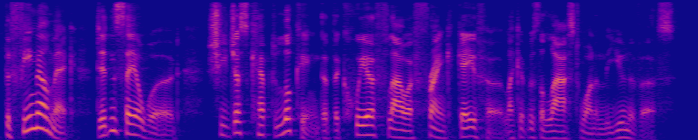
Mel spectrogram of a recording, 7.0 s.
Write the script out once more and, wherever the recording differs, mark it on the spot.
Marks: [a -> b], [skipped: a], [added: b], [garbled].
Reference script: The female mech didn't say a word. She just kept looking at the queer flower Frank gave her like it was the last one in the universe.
The female mech didn't say a word. She just kept looking [at -> that] the queer flower Frank gave her like it was the last one in the universe.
